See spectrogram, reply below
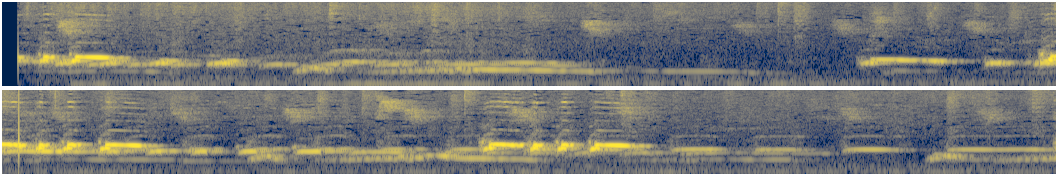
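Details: Crossbred zebra dove singing: bursts of rapid, bubbly staccato coos break into drawn-out, wavering notes that slide downward. Phrases return about every three seconds, with a lower cooing line overlapping beneath them.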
